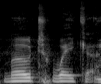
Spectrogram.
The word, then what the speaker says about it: Motueka: How do I say it? I thought it's Motueka. – Motueka. – Motueka. – Okay, so it's like a W there.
